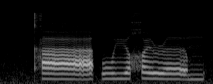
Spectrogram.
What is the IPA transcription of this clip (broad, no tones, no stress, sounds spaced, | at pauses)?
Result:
kʰ a | w y χ ʏ ɹ ə m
